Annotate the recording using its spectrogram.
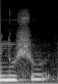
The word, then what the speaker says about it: Nushu: Je ne sais pas non plus exactement si je le prononce bien, mais en tout cas le Nushu, c'est comme ça que ça se prononce.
